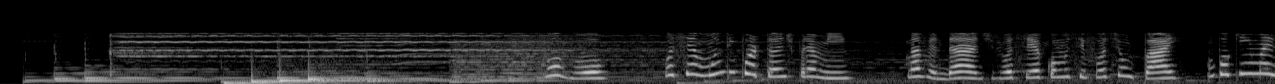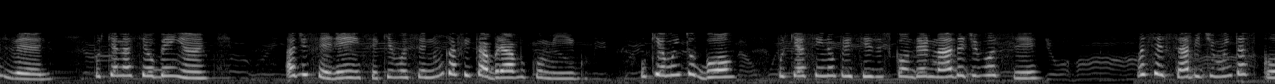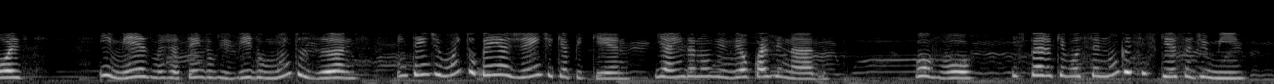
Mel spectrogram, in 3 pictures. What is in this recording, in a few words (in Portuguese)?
Aniversário Avô Infantil Masculino; Telemensagens 2017; Aniversários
